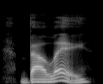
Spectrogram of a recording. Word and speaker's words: ballet: And for that beautiful style of dance, you do not pronounce the t. Ballet is simply pronounced ballet.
